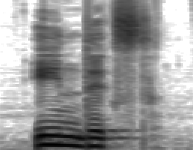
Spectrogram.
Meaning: index
- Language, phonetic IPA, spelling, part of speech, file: Ukrainian, [ˈindeks], індекс, noun, Uk-індекс.ogg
